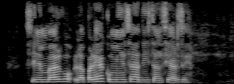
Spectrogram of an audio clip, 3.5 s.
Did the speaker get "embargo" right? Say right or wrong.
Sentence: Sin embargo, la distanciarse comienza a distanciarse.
right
